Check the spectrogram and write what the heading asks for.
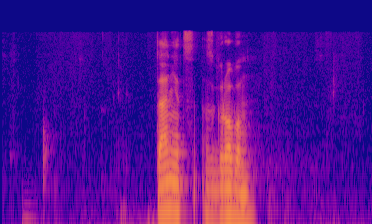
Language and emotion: Russian, neutral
